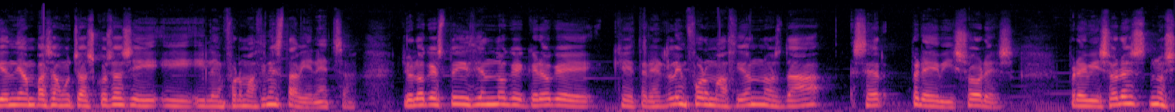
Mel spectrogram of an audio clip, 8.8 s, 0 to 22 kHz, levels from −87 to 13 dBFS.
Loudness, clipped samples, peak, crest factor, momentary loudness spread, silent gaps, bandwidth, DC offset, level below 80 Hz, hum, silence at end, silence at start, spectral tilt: -25 LUFS; under 0.1%; -8 dBFS; 18 dB; 9 LU; none; 16.5 kHz; under 0.1%; -54 dBFS; none; 0 s; 0 s; -5 dB/octave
